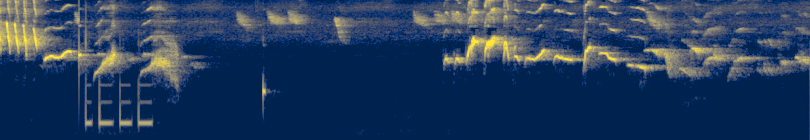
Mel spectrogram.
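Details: Greater green leafbird delivering a rambling song of high twittered and slurred whistled notes, interrupted by a brief low mechanical rattle and a gap, then resuming with a long fluid warble.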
